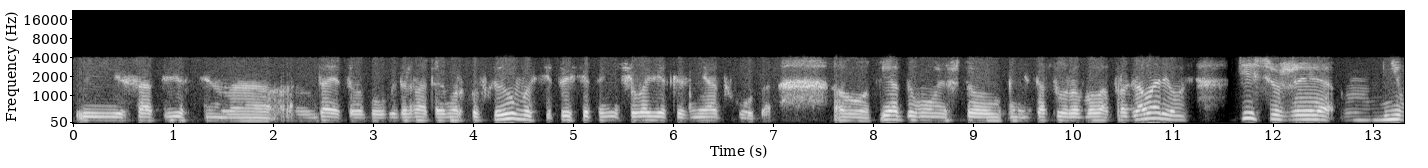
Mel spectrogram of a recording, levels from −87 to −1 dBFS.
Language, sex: Russian, male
